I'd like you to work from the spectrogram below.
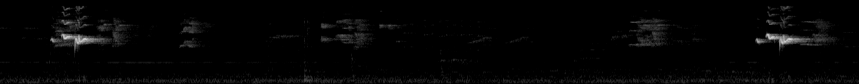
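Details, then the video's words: Cucak rante, described as gacor and suited for luring other cucak rante; loud shrill notes with a sharp downslurred peak open and close the clip, with softer chattering phrases in between and quiet gaps. "Cucak Rante gacor ‼️Suara melengking Cocok untuk Pancingan cucak Rante bahan"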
